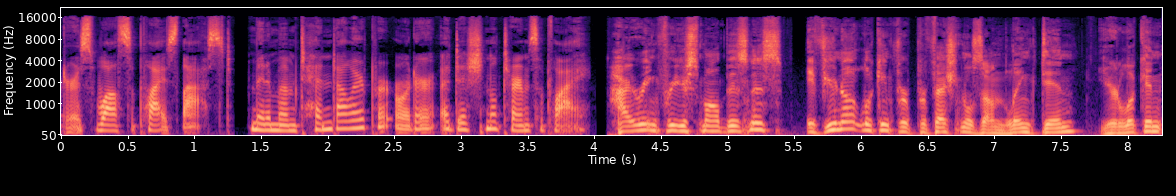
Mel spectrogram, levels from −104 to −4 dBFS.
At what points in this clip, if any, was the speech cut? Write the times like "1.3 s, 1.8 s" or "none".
4.0 s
